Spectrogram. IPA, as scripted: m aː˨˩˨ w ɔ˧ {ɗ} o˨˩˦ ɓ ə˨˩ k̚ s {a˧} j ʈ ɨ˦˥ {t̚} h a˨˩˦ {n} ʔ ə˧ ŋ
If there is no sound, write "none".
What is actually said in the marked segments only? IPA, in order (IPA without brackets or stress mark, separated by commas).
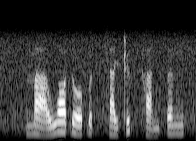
ɗ, a˨˩, k̚, n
